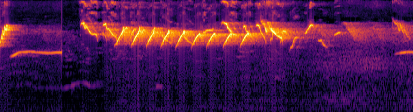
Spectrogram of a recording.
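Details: Caged Oriental white-eye singing in the competitive 'adu ngalas' style, meant for a colony session of hung cages: a thin high whistle, then a dense, rapid run of sharp, very high descending notes lasting about two seconds, ending in fading twitters.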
